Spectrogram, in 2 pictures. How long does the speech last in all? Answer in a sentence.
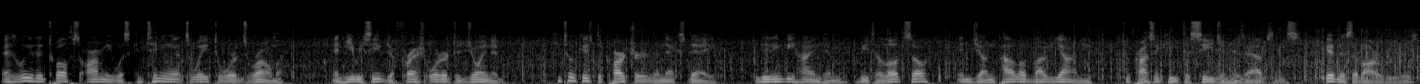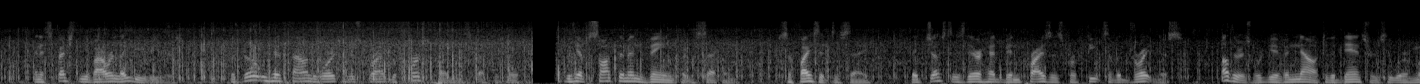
The speech can be heard for 28 seconds in total.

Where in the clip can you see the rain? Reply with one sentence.
You can hear the rain from 0.0 to 28.3 s.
